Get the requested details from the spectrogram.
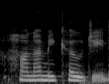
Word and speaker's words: Hanamikoji: And this time we played Hanamikoji.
